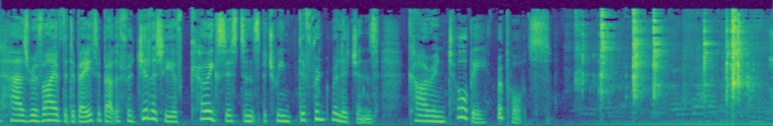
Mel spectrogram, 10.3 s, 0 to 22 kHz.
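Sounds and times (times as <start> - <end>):
speech: 0.1 - 7.8
kitchen plates and pans clinking in plastic boxes: 7.6 - 10.3.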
